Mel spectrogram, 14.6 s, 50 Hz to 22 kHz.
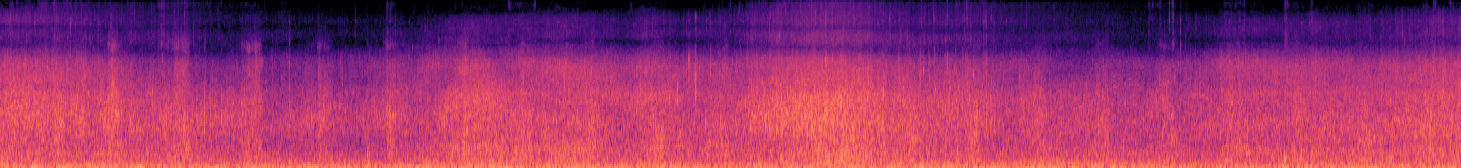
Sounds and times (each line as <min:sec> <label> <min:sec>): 0:00.0 waves on stony beach 0:14.6
0:08.2 footsteps in shingle 0:14.6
